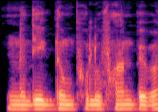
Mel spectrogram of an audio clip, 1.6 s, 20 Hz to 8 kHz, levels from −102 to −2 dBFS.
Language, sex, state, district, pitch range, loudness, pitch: Bhojpuri, male, Uttar Pradesh, Gorakhpur, 110-115 Hz, -18 LUFS, 115 Hz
